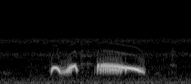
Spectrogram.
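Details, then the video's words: Decoy spotted dove of the 'đồng rặc' voice type, calling and cooing to draw in other doves. A single phrase: a quick wavering double note, a short pause, then one drawn-out mellow coo sliding downward at the end, against a low steady hum. "Cu Gáy ĐỒNG RẶC Giọng Hạp Bổi ĐỦ BÀI GỌI + THÚC + GÙ"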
